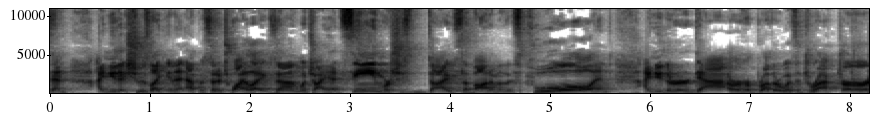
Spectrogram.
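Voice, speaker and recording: A man in his forties with an American accent, chatting casually to camera in an excitable, rambling way with lots of "like". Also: on the high side. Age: 40s. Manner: excitable, rambling, peppers talk with "like". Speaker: book vlogger. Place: living room, indoors. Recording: echoey living room.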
